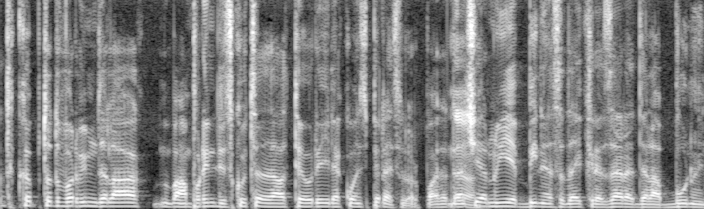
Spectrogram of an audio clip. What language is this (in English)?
Romanian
